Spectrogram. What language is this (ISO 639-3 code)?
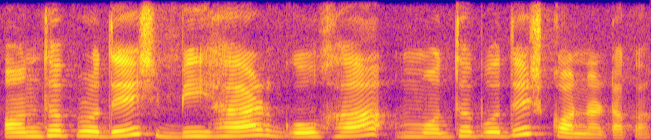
ben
